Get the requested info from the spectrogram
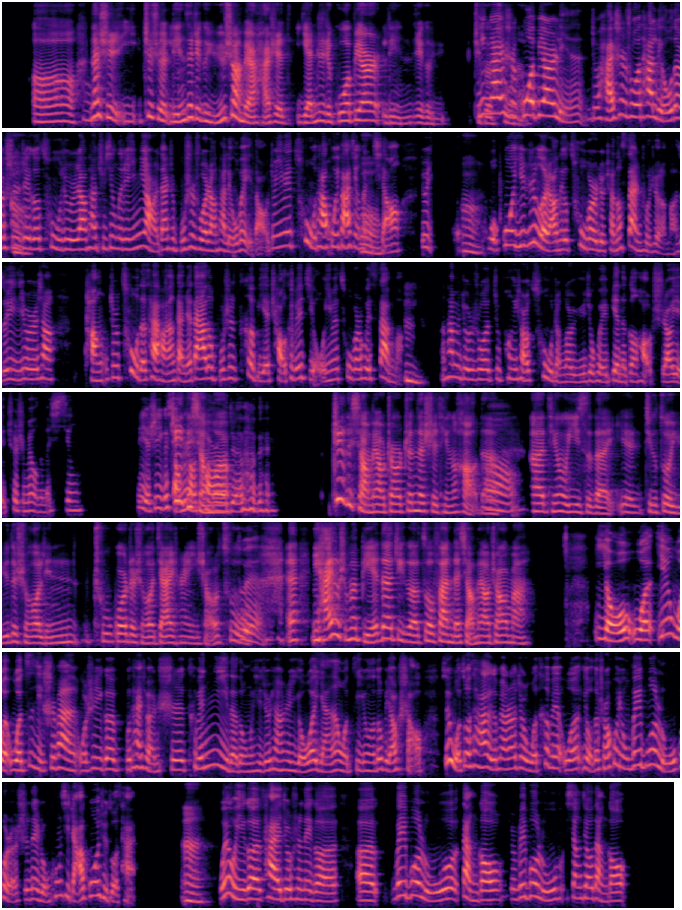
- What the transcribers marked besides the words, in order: tapping; other background noise; laughing while speaking: "招儿，我觉得，对"
- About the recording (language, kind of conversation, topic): Chinese, podcast, 你平时做饭有哪些习惯？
